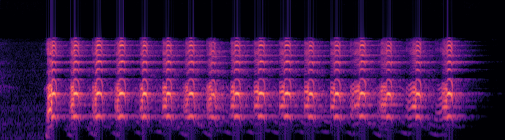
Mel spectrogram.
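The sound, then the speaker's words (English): A rapid run of about sixteen sharp, even fast clucks blown on a goose call, loud, in a steady quick rhythm with no talking. “Once we get to this point where we can cluck and get the fast cluck, I'm going to start working on the hand position.”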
